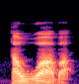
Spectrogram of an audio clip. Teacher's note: তাওয়াবা তাটাকে open রাখবেন, ওয়াটাকে double করে open করে পড়বেন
